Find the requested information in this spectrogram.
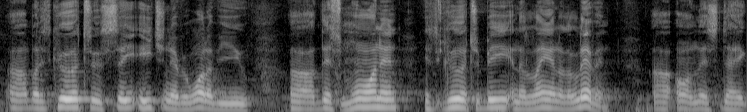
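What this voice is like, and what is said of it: Voice sounds strained or unwell. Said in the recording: “Excuse my voice.”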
